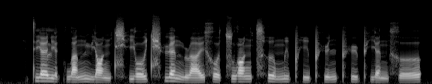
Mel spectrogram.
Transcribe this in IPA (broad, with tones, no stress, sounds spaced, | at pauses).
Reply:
t̪ j ɛ˥ l j ɛ˨ k w a˧˥ n m j ɑ˨˩ ŋ t͡ɕʰ j o˧˥ ʊ̯ t͡ɕʰ ɥ ɛ˥˩ n ɻ a˧˥ ɪ̯ x o˧ ʊ̯ t͡s w ɑ˥ ŋ t͡sʰ ɹ̩˥˧ m i˥˩ pʰ i˨˩ pʰ y˧˥ n pʰ y˧˥ pʰ j ɛ˨˩ n x ɤ˧˥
